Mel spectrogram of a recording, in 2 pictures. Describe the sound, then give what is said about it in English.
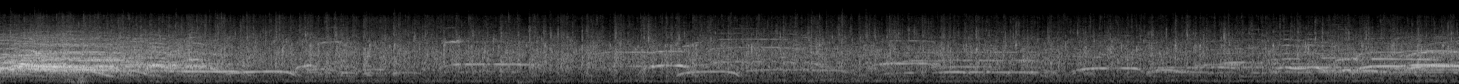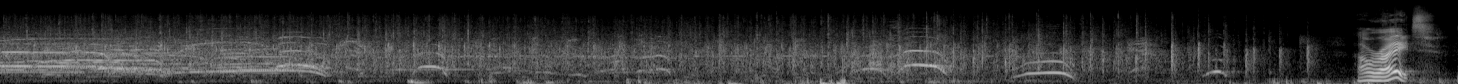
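A studio audience applauds steadily for nearly half a minute to welcome guests, dense clapping mixed with scattered whoops and cheers, holding a strong level before tapering off at the end. “Please give a big warm welcome to Emma Arnold, Russell Peters, and Geoff Tate.”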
